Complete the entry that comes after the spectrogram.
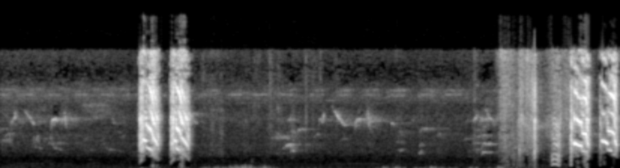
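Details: Indian ringneck parakeet making loud, shrill, grating screeches in bursts: two together early on, then a quick run of four near the end, with faint soft chirps and low rustling between.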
